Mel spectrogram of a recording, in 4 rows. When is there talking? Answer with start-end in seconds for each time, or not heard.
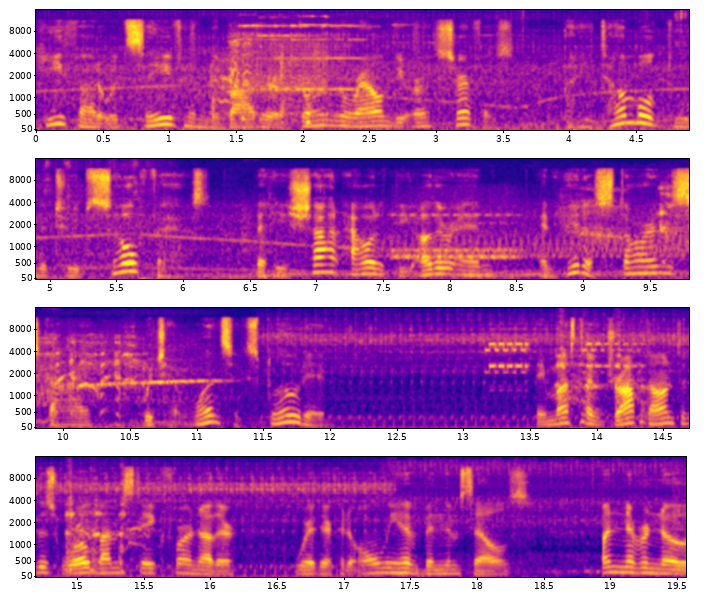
0.0-12.0, 13.6-19.5.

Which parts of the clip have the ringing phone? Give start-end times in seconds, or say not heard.
1.4-2.5, 7.5-8.6, 13.2-14.3.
